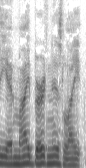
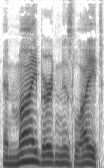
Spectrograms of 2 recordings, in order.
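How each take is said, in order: First: The word 'my' is not especially emphasized. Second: The word 'my' is strongly emphasized.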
